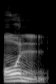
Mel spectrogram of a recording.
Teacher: huruf qaf di sini berbaris dhammah, maka kita baca tebal. Qul, ya, jangan sampai ditipiskan karena dia akan merubah maknanya. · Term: qaf dibaca tebal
